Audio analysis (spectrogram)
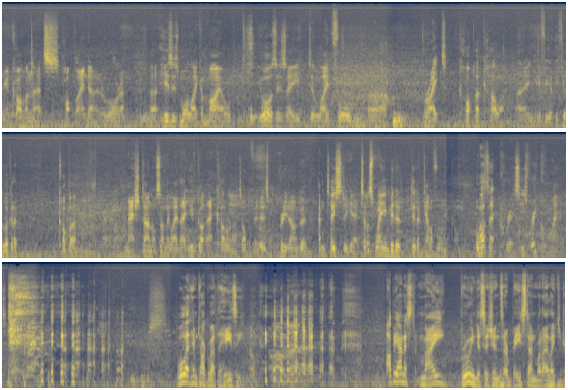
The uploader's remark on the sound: This show is truly an outside broadcast as we recorded it on their delightful patio, on a warm and sunny early evening.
